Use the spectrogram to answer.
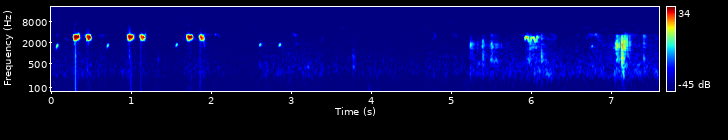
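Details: Female quail: three crisp double chirps in quick succession, then a pause with faint short notes and a rustling click near the end.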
